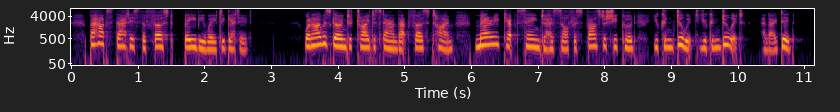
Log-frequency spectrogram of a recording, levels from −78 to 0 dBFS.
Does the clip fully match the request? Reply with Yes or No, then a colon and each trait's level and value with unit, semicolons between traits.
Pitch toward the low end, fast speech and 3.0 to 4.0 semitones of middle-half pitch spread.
No: high, 230 Hz; fast, 225 wpm; average, 3.5 semitones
